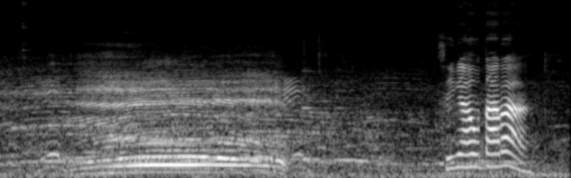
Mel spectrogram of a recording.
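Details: A giant cow coming down from a truck gives one drawn-out, level moo lasting about two seconds, then a man's excited shout breaks in amid yard noise.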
